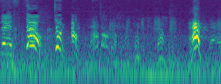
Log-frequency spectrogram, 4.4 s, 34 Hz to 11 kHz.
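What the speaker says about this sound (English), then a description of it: "Suspect, stop fighting my dog." A police K9 barks in short, sharp bursts during bite training, with a handler's voice and other speech mixed in between the barks.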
